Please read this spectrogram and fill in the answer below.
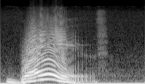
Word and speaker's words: brave: But Buddy E over here is silent. He's just there to encourage Mr. A to say his name, like in eight, brave, and gate.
